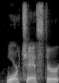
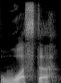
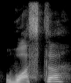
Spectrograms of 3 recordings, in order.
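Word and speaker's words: Worcester: Warchester is pronounced Wora. Worusta.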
